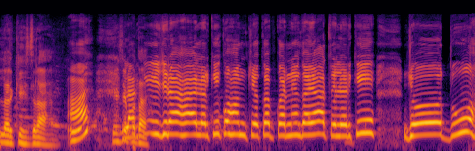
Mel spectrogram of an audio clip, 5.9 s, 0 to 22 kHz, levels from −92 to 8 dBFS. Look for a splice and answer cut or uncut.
uncut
